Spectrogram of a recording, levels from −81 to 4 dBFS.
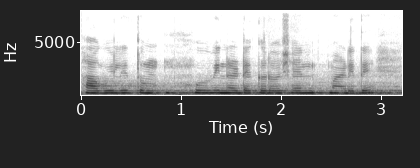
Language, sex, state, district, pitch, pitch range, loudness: Kannada, female, Karnataka, Bidar, 225 Hz, 225-230 Hz, -13 LUFS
